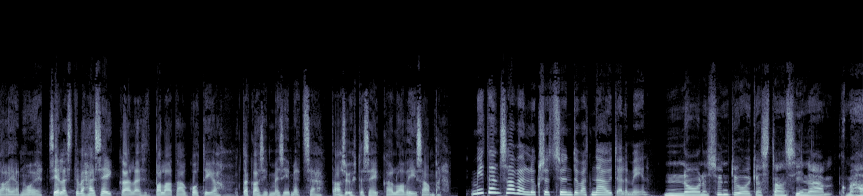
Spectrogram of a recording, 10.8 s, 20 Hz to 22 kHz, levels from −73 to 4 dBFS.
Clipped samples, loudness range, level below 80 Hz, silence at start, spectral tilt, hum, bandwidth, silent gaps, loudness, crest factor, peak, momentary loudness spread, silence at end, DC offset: under 0.1%; 3 LU; -42 dBFS; 0 s; -4 dB/octave; none; 15 kHz; 5.72-5.82 s; -15 LUFS; 14 dB; 0 dBFS; 7 LU; 0 s; under 0.1%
